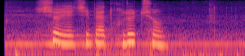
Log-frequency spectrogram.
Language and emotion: Russian, neutral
